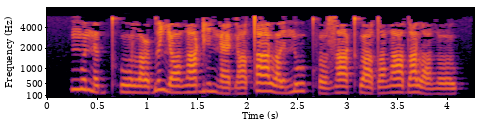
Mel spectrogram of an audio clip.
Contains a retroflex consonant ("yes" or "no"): no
